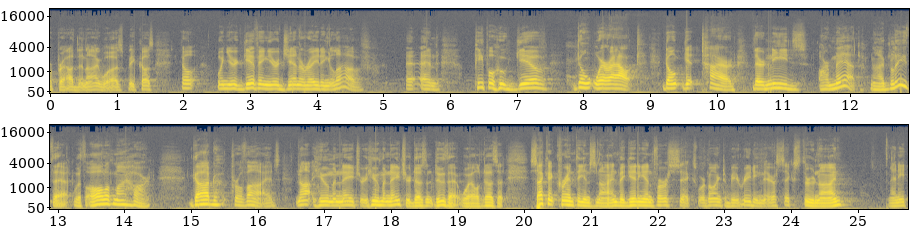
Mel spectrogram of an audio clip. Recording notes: Preached at Paradise Valley Christin Church.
